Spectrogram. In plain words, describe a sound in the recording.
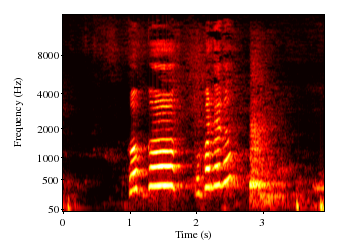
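A small dog whines and yaps in short bursts.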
